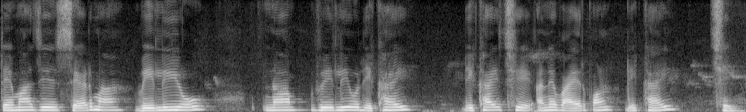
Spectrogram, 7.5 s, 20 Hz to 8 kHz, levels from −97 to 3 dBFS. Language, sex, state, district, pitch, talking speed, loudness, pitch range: Gujarati, female, Gujarat, Valsad, 190 Hz, 115 wpm, -13 LUFS, 180-200 Hz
